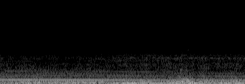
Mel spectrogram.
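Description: Car driving at highway speed, heard from inside the cabin: a steady engine drone with road rumble underneath.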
